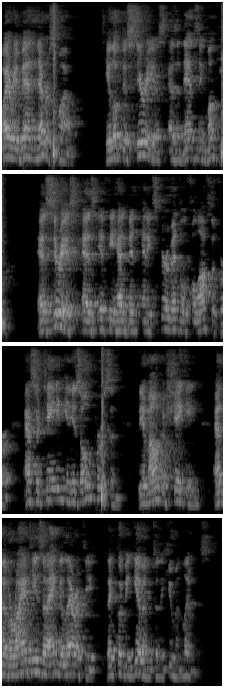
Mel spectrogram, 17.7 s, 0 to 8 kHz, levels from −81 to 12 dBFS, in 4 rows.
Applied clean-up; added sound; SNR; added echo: classical method WPE with log-MMSE.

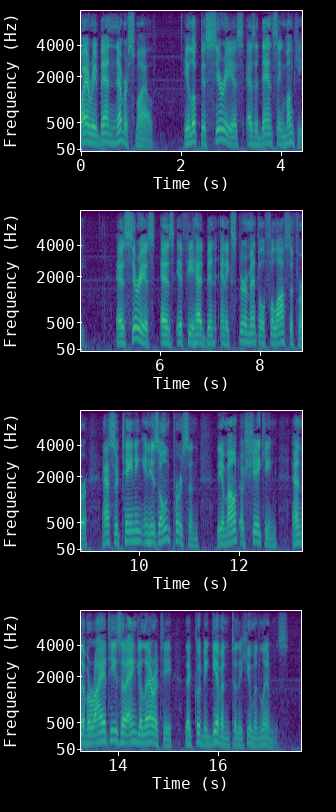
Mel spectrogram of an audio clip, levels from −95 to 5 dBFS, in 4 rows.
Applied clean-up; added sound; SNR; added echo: none; none; none; none.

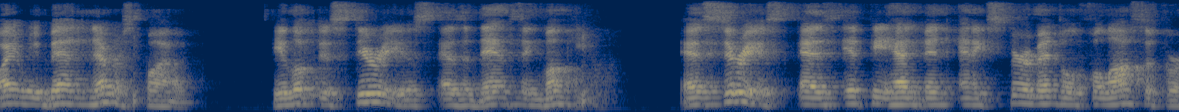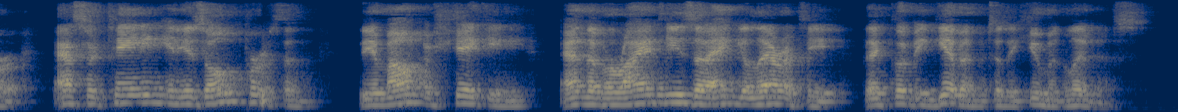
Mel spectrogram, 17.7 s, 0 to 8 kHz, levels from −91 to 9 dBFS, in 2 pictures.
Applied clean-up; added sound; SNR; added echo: neural mask model DeepFilterNet 3.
